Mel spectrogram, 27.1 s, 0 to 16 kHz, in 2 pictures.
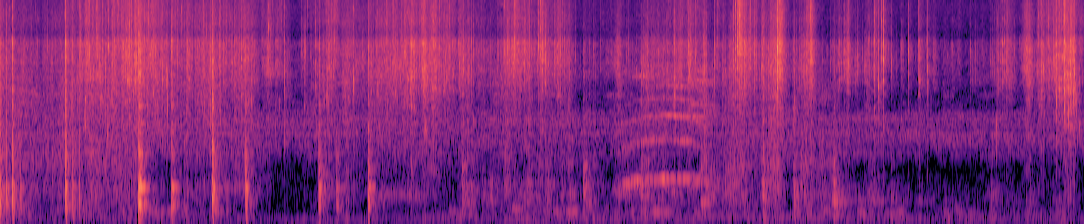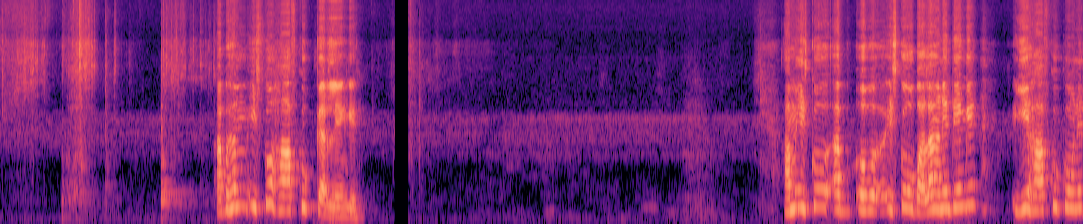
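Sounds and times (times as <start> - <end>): light water splashes: 0.0 - 7.7
rice scraped from steel bowl: 13.9 - 15.0
bowl clinking against pot: 15.6 - 16.2.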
